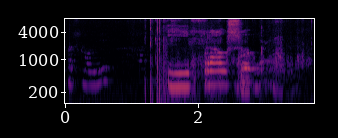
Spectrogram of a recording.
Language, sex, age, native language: Icelandic, female, 9, Icelandic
